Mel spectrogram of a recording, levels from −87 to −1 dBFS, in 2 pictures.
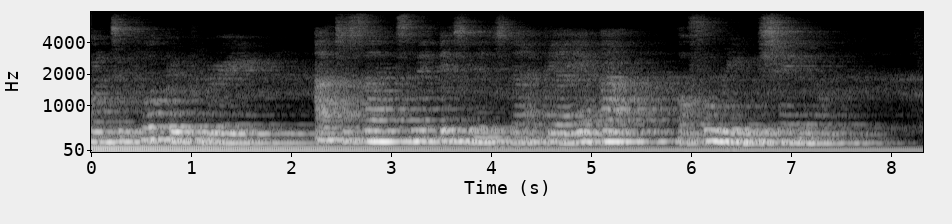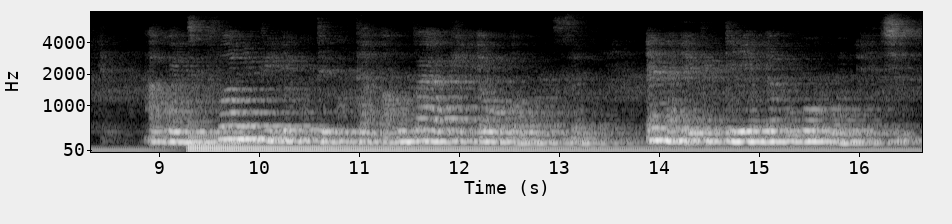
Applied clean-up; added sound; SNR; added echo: none; Bass guitar; 7 dB; reverberation time 2.2 s.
